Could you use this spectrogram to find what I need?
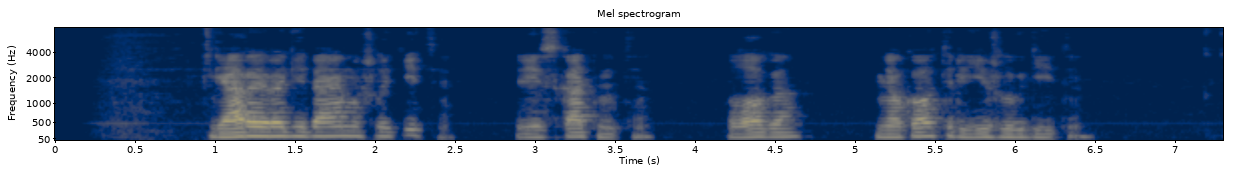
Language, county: Lithuanian, Telšiai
